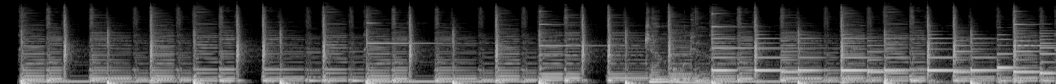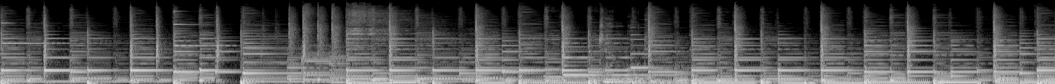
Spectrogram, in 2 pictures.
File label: Positive Acoustic Folk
